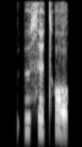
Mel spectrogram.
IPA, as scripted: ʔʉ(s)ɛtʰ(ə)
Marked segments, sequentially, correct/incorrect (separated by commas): correct, incorrect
